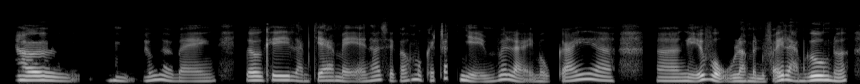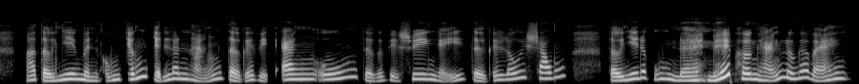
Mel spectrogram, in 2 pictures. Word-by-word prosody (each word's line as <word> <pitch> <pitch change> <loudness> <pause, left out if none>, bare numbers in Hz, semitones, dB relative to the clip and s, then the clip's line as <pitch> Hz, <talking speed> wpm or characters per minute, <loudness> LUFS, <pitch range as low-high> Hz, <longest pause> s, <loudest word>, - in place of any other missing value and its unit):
Ừ, 200 - -2 0.9
ừm, 165 -3 -11
đúng 190 +6 -7
rồi 195 -6 -6
bạn. 155 +1 -11 0.3
Đôi 190 0 0
khi 200 0 -1
làm 170 -5 -10
cha 180 +3 -5
mẹ 150 -4 -8
nó 195 +5 -6
sẽ 170 -6 -12
có 165 +3 -10
một 225 - -4
cái 180 - -10
trách 285 -6 -10
nhiệm 145 -6 -5
với 225 +5 -4
lại 205 - -6
một 145 -2 -11
cái, 220 +9 -4
ờ, 190 -5 -5 0.4
ờ, 165 -1 -6
nghĩa 165 +4 -1
vụ 155 -9 -2
là 150 -1 -3
mình 145 -3 -7
phải 200 +9 -1
làm 170 -6 -3
gương 200 +4 +5
nữa. 165 -2 -3 0.4
À, 210 - 0
tự 175 -6 +4
nhiên 235 +7 +4
mình 190 -6 +1
cũng 205 +7 -2
chấn 245 +5 +3
chỉnh - - +3
lên 255 -2 +2
hẳn 215 - -3
từ 190 -6 +4
cái 190 +8 -1
việc 195 - -6
ăn 240 +2 +3
uống, 265 +10 0
từ 170 -3 -1
cái 175 - -7
việc 195 -1 -4
suy 245 -1 +1
nghĩ, 215 +1 -2
từ 165 -3 +2
cái 200 +10 -4
lối 260 +6 0
sống, 275 -3 +2 0.5
tự 175 - +4
nhiên 230 +9 +4
nó 305 - +3
cũng 245 -4 -1
nề 190 +1 +4
nếp 265 - +7
hơn 255 -2 +6
hẳn 210 - +2
luôn 285 -4 +2
á 320 - +2
bạn. 230 - +1
195 Hz, 225 wpm, -21 LUFS, 170-240 Hz, 0.9 s, nếp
